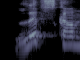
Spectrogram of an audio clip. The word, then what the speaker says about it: Lipscomb: real school school George Lipscomb it sounds just like lips come and he plays for that school and they yeah Lipscomb University that's how it's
